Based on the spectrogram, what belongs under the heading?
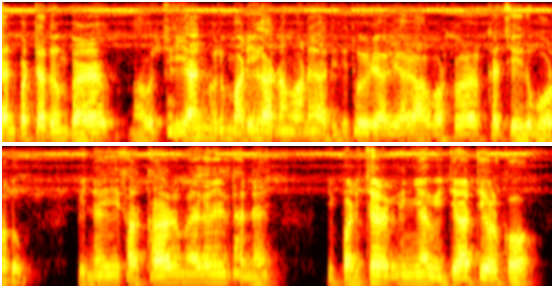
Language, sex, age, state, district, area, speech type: Malayalam, male, 60+, Kerala, Wayanad, rural, spontaneous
